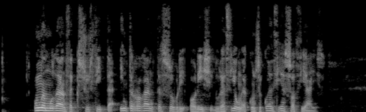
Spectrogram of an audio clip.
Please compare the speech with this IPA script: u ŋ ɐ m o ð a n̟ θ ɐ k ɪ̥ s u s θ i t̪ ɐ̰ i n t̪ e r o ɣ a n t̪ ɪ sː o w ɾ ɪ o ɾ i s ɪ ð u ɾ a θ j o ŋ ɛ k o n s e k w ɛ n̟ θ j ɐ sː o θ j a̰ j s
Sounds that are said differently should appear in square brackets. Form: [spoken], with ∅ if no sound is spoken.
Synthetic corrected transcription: u ŋ ɐ m [u] ð a n̟ θ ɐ k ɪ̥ s u s θ i t̪ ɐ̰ i n t̪ e r o ɣ a n t̪ ɪ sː o [β] ɾ ɪ o ɾ i [ʃ] ɪ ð u ɾ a θ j o ŋ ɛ k o n s e k w ɛ n̟ θ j ɐ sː o θ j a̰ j s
